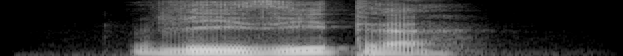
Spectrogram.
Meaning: 1. visit 2. a single act of visiting 3. ward round
- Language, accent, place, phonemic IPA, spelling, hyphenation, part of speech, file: German, Germany, Berlin, /viˈziːtə/, Visite, Vi‧si‧te, noun, De-Visite.ogg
